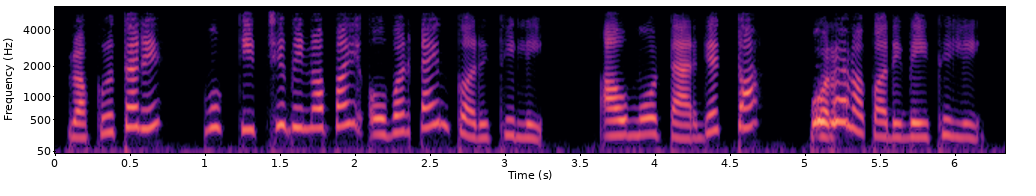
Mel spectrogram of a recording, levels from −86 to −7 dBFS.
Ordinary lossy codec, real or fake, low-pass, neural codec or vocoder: none; fake; 5.4 kHz; codec, 16 kHz, 1 kbps, FunCodec, trained on LibriTTS, 50 frames a second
